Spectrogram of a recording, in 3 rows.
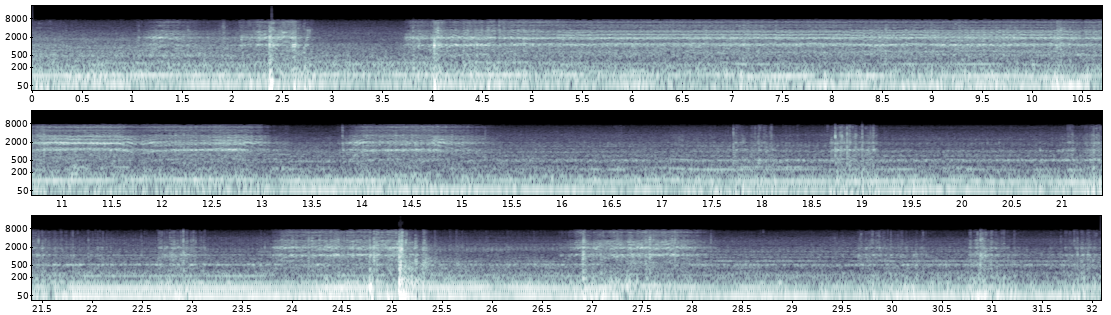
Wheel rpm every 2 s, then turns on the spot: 10, 10, 150, 160, 160, 160, 90, 60, 10, 20, 10, 20, 90, 60, 20, 20.
16-22 30-32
